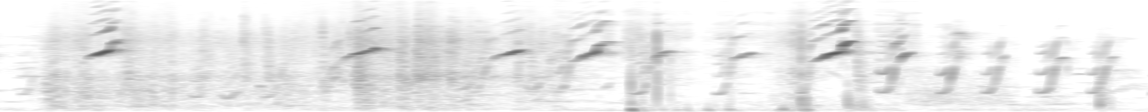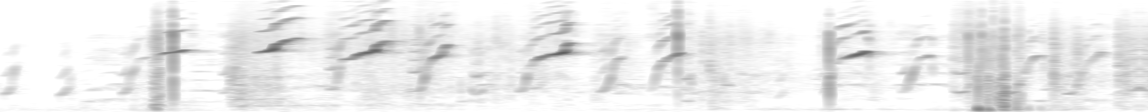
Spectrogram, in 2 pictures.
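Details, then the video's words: Loud, happy guinea pig squealing in quick series of short upward-sweeping whistly squeaks, sometimes doubled, broken by brief pauses and scattered clicking taps, one louder crackle near the end. "Guinea pig **Loud Noise** Happy reaction"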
